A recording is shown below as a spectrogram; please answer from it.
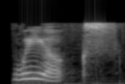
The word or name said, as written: Weelkes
